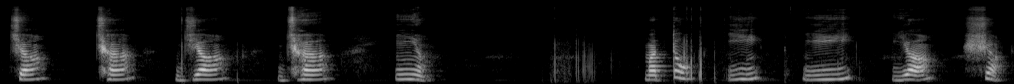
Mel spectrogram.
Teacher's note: ದವಡೆಯ ಸಹಾಯದಿಂದ ಉಚ್ಚರಿಸಲ್ಪಡುವಂತಹ ಅಕ್ಷರಗಳೆಲ್ಲವೂ ತಾಲವ್ಯ ಅಕ್ಷರಗಳಾಗಿ ವರ್ಗೀಕರಿಸಲ್ಪಟ್ಟಿವೆ. ಅವುಗಳೆಂದರೆ ಚ, ಛ, ಜ, ಝ, ಞ ಮತ್ತು ಇ, ಈ, ಯ, ಶ ಈ ರೀತಿಯಾಗಿ ಇವುಗಳನ್ನು ತಾಲವ್ಯ ಅಕ್ಷರಗಳೆಂದು ಗುರುತಿಸಲಾಗಿದೆ.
